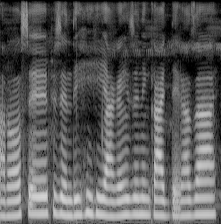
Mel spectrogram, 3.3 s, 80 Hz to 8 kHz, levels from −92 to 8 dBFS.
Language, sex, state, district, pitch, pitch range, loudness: Chakma, female, Tripura, Dhalai, 210 Hz, 195-215 Hz, -15 LUFS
